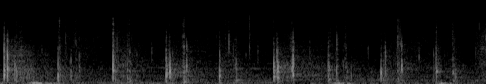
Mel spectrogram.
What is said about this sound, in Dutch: Trapje af hier.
